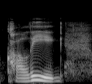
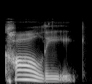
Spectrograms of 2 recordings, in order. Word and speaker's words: colleague: I hear people put stress on the second syllable colleague, but it's not. It's on the first syllable. It should sound like ca. Or if you want to think of it as call, like I'll call you, colleague.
